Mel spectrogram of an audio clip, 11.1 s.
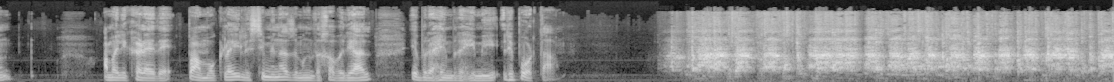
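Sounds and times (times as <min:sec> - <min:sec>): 
speech: 0:00.0 - 0:00.2, 0:01.0 - 0:05.7
about a hundred chickens clucking and squawking in an old mud house in Khost: 0:06.6 - 0:11.1.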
